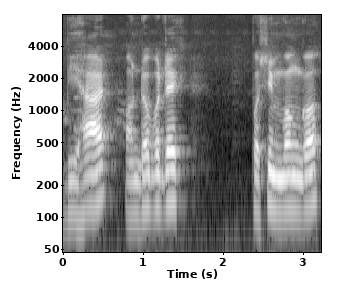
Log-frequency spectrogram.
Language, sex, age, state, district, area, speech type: Assamese, male, 60+, Assam, Sivasagar, rural, spontaneous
